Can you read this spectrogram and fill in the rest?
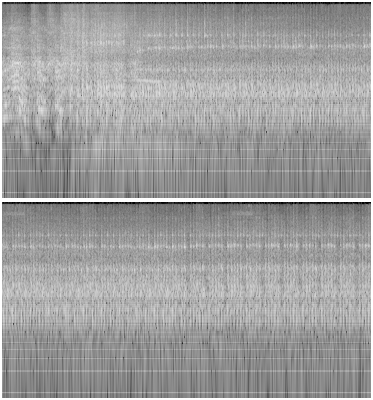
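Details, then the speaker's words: Abandoned RV diesel gives a rough start burst, then steady, uneven cranking that never catches. Air likely entered the injector lines when the fuel was drained; the lines are being bled. "And I probably added a whole bunch of air when I was draining all that fuel out of there."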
